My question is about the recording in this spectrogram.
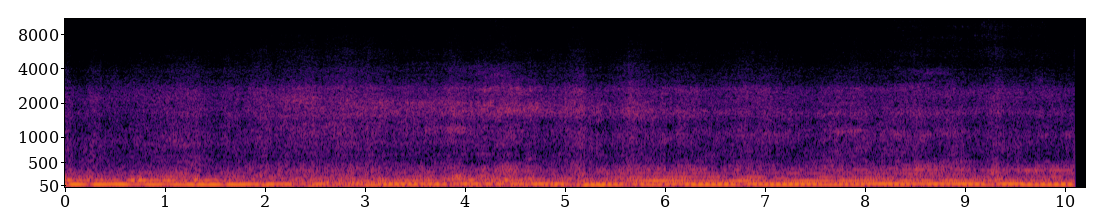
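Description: Diesel locomotive hauling a passenger train past, its engine a steady deep drone, with the noise of the coaches running along the track.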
